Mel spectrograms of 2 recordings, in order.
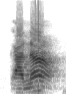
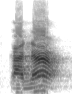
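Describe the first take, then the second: The two takes are said the same way.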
